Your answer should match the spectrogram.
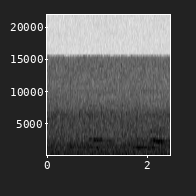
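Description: A spoon stirring a thickening cornstarch-and-water mixture (oobleck) in a glass bowl, a steady low scraping and churning; the mix is stiffening and resisting the spoon.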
